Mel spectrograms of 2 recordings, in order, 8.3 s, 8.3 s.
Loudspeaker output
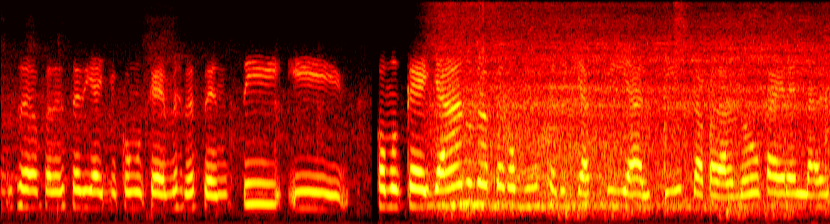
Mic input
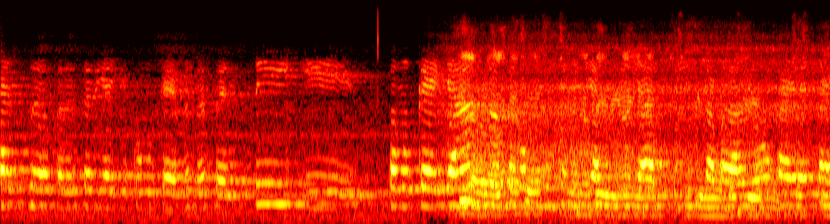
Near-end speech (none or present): present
